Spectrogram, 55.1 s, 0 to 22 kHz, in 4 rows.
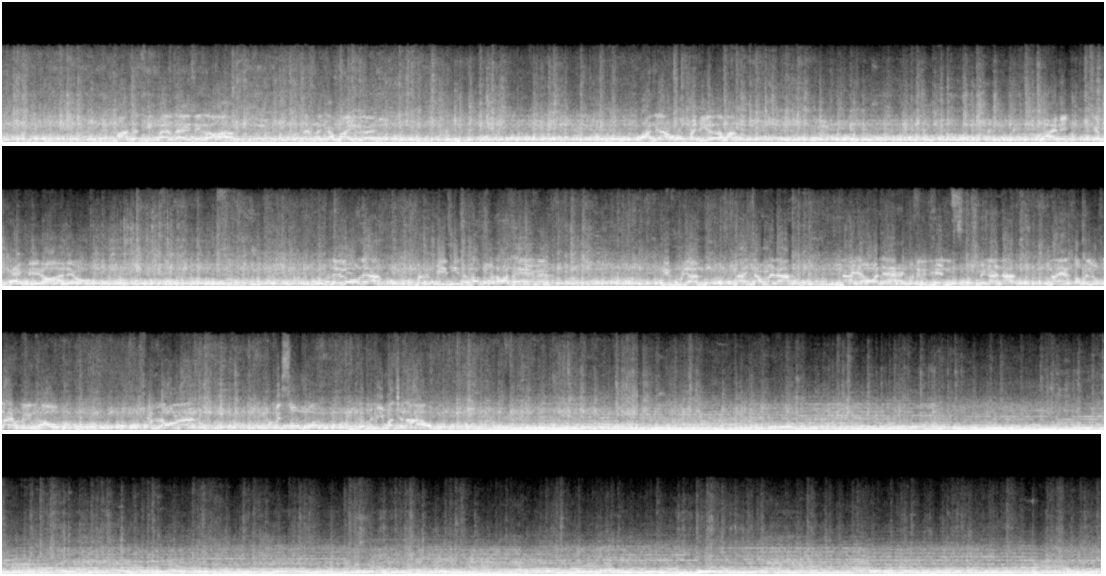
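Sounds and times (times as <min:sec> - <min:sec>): train rumbling on rails: 0:00.0 - 0:55.0
wheel clatter over track: 0:00.0 - 0:55.0
music: 0:31.0 - 0:55.0.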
